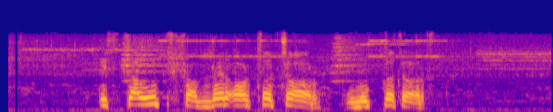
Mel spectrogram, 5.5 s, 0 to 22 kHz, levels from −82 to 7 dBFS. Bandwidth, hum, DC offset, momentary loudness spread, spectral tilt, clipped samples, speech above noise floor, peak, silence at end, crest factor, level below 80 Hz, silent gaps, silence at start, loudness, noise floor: 7.8 kHz; none; under 0.1%; 20 LU; -5 dB/octave; under 0.1%; 23 dB; 0 dBFS; 0 s; 14 dB; -54 dBFS; none; 0.1 s; -12 LUFS; -35 dBFS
